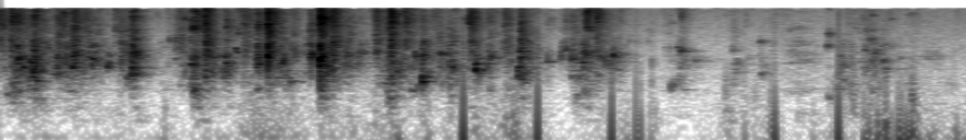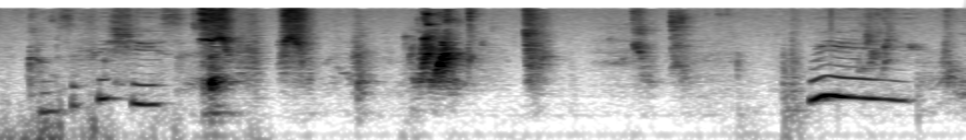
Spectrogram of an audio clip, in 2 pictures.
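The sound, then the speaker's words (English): Water splashes and sloshes in a bathtub in a busy run of wet slaps for several seconds as a young boy splashes, then quiets as he makes short high vocal sounds. “Want mommy to splash? Splash, splash, splash, splash, splash, splash, splash.”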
